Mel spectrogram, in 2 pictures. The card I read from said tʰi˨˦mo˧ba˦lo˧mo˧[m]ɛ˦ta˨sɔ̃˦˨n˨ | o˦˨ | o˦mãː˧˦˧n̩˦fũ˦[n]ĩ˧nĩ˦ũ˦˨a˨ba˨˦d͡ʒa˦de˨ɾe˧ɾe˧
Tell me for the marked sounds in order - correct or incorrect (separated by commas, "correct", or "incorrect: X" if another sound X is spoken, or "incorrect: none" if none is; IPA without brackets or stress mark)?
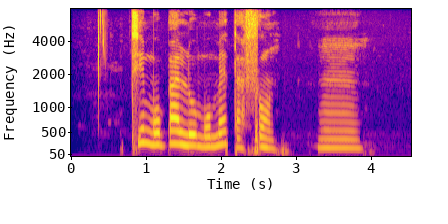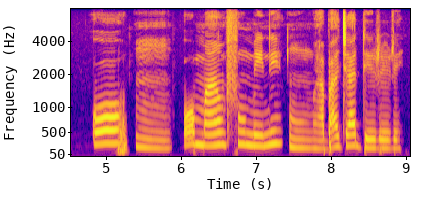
correct, incorrect: m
